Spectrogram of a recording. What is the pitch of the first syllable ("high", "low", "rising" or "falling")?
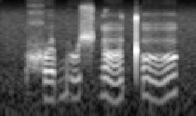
low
